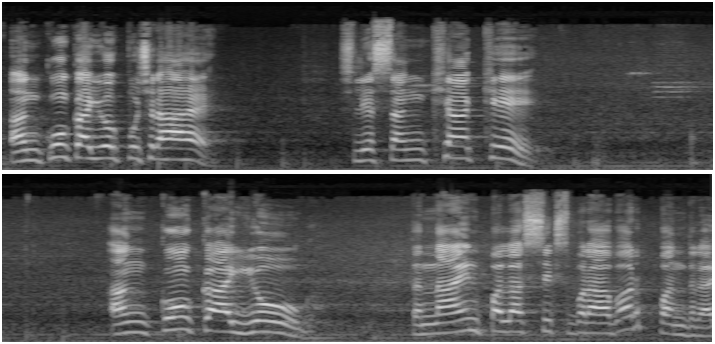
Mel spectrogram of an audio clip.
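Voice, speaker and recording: A man's voice: very high-pitched, a bit bright, a little hiss or hum. A male math teacher explaining problems step by step, going over each step twice and often calling his students dear children.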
